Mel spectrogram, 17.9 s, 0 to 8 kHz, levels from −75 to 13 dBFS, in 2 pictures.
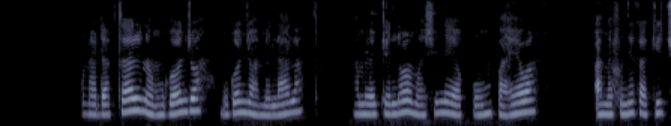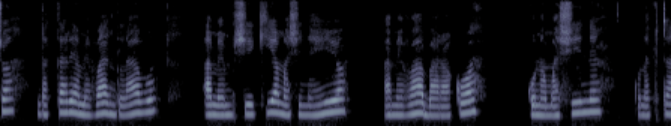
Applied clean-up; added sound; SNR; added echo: neural mask model DeepFilterNet 3.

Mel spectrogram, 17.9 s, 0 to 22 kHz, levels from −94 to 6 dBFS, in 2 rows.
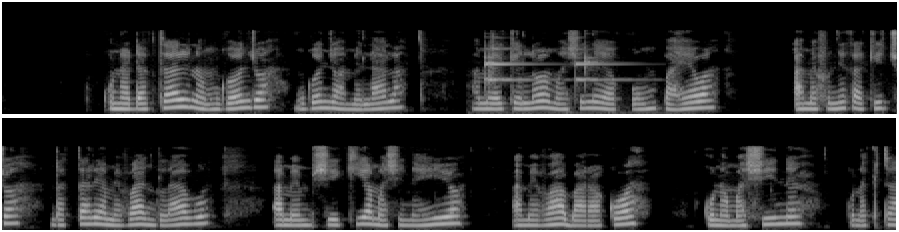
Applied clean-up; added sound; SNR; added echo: none; Chink, clink; 6 dB; none.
